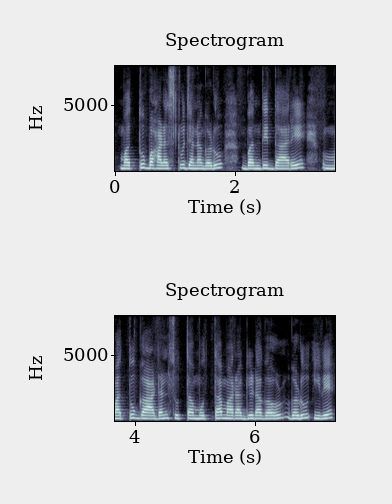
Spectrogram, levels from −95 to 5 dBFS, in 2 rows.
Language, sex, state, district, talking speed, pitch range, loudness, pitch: Kannada, female, Karnataka, Bidar, 80 wpm, 220-240 Hz, -17 LUFS, 225 Hz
